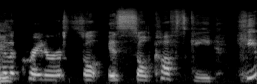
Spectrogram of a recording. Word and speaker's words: Tsiolkovsky: I love that the name of the crater is Tsiolkovsky. He pronounces it Tchaikovsky, and the subtitles they have are completely different a third way.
